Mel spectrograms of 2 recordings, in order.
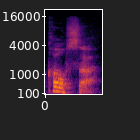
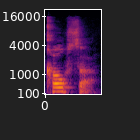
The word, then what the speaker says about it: Xhosa: language in south africa called cosa it's actually kosa it's with a click xhosa is how you spell it but it's the x is a click and there are several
